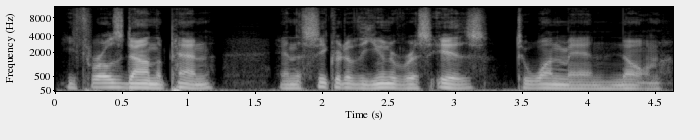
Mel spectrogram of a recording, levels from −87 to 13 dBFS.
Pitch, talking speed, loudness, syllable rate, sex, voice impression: 105 Hz, 205 wpm, -19 LUFS, 5.4 syllables/s, male, very masculine, very adult-like, slightly old, thick, tensed, very powerful, slightly dark, slightly hard, slightly muffled, fluent, slightly raspy, cool, intellectual, sincere, very calm, very mature, friendly, reassuring, unique, slightly elegant, wild, slightly sweet, slightly lively, slightly strict, slightly modest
